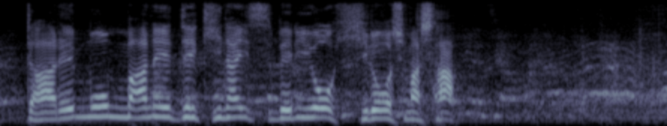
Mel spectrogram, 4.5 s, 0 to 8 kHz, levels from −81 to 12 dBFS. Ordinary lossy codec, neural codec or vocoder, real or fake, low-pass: none; vocoder, 44.1 kHz, 80 mel bands, Vocos; fake; 7.2 kHz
